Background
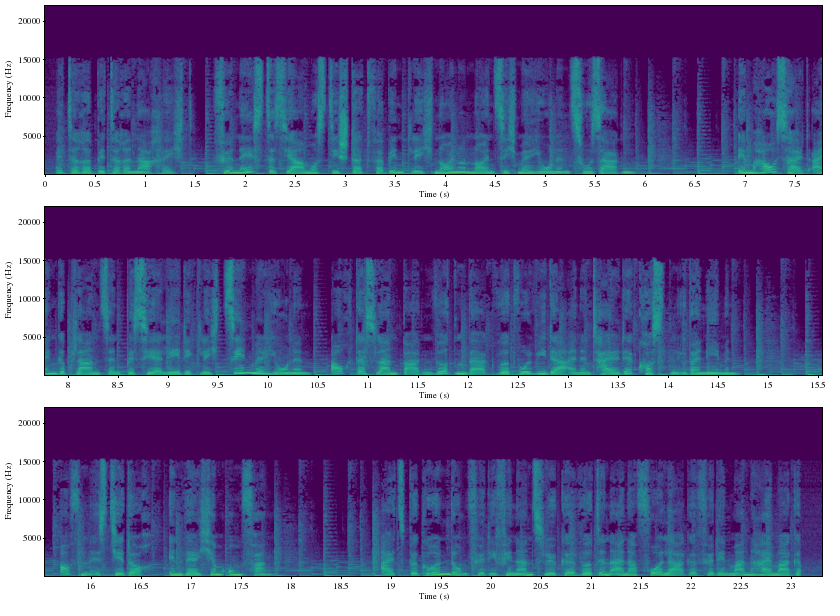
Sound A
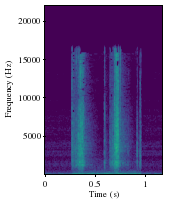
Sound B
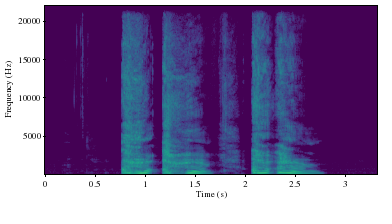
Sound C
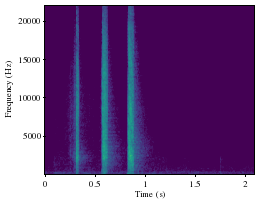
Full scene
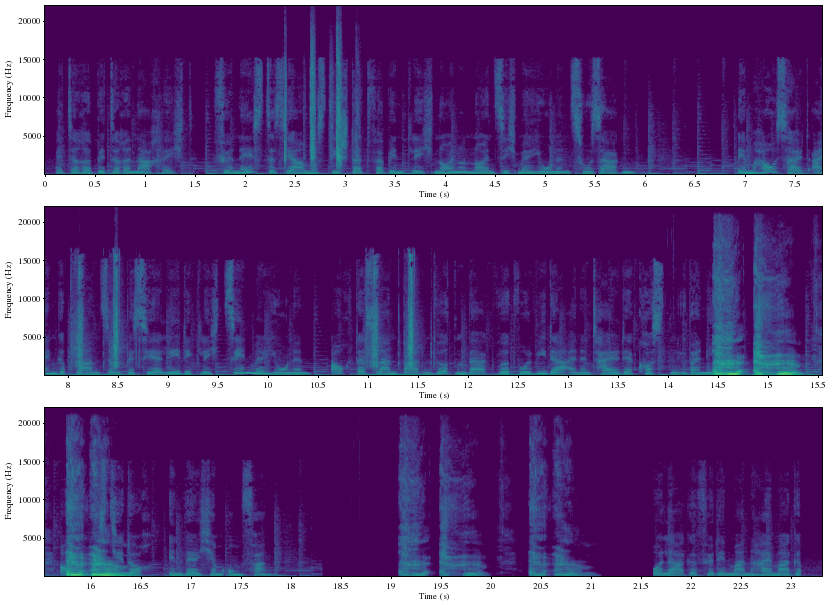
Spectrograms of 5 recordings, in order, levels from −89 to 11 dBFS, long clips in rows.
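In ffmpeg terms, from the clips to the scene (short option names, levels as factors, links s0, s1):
-filter_complex "[1:a]asplit=2[s0][s1];[2:a]asplit=2[s2][s3];[0:a]volume=0.141[s4];[3:a]aecho=1:1:190:0.112[s5];[s0]acontrast=41[s6];[s2]bass=f=250:g=14,treble=f=4000:g=-6[s7];[s4]asplit=2[s8][s9];[s8]atrim=end=18.314[s10];[s3]atrim=end=3.32,asetpts=PTS-STARTPTS,volume=0.211[s11];[s9]atrim=start=21.626[s12];[s5]atrim=end=2.09,asetpts=PTS-STARTPTS,volume=0.335,afade=t=in:d=0.004:c=hsin,afade=t=out:st=2.086:d=0.004:c=hsin,adelay=2080[s13];[s6]atrim=end=1.17,asetpts=PTS-STARTPTS,volume=0.178,afade=t=in:d=0.004:c=hsin,afade=t=out:st=1.166:d=0.004:c=hsin,adelay=7760[s14];[s1]atrim=end=1.17,asetpts=PTS-STARTPTS,volume=0.398,afade=t=in:d=0.004:c=hsin,afade=t=out:st=1.166:d=0.004:c=hsin,adelay=10710[s15];[s7]atrim=end=3.32,asetpts=PTS-STARTPTS,volume=0.891,afade=t=in:d=0.004:c=hsin,afade=t=out:st=3.316:d=0.004:c=hsin,adelay=13680[s16];[s10][s11]acrossfade=d=0.004:c1=hsin:c2=hsin[s17];[s17][s12]acrossfade=d=0.004:c1=hsin:c2=hsin[s18];[s18][s13][s14][s15][s16]amix=inputs=5:normalize=0"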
